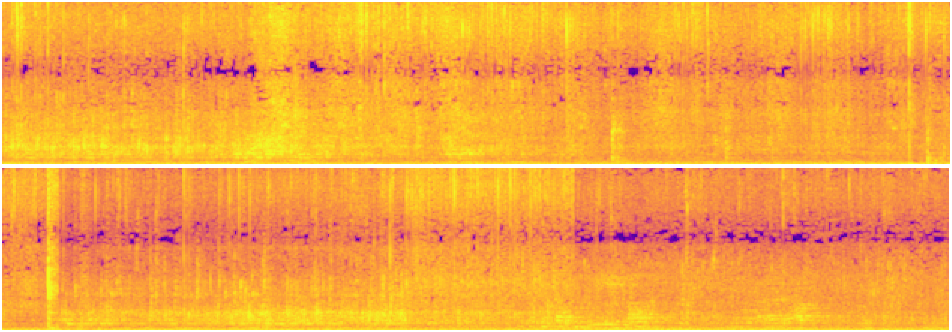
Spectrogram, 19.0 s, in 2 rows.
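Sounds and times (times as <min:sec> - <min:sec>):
wooden spatula stirring: 0:00.0 - 0:10.4
food sizzling in hot oil: 0:00.0 - 0:15.3.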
